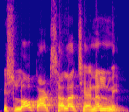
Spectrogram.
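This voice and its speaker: A man's voice: high-pitched, measured pace. Emphatic male law teacher. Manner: emphatic, repeats key points, spells out words letter by letter. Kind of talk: lecture and channel introduction.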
